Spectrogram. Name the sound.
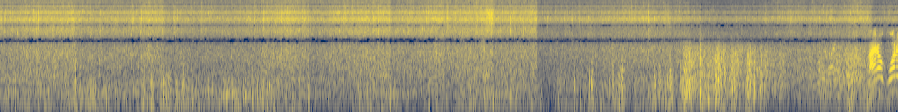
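thunderstorm microburst with heavy rain and thunder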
